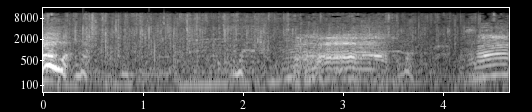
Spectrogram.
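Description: Sheep bleat from a flock, with wavering, nasal calls overlapping one another.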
